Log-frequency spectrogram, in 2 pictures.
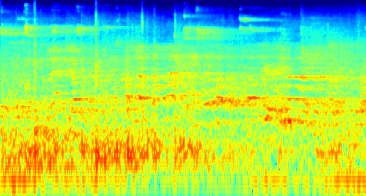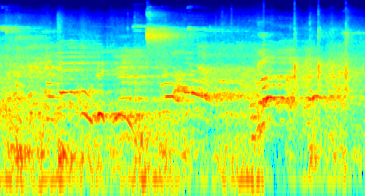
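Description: Indoor basketball game: a ball dribbled on a hardwood court with sneakers squeaking and voices calling out, all echoing in a gymnasium.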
